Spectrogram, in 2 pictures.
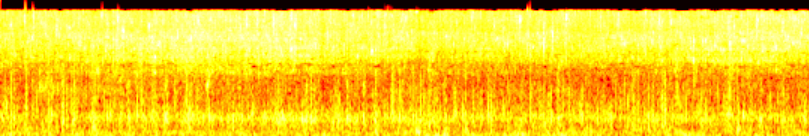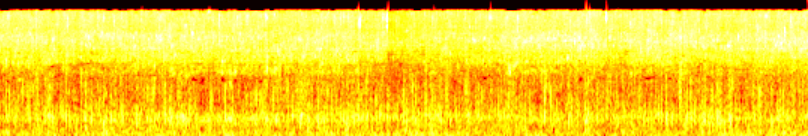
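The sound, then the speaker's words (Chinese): Liquid bubbling close against the ear: a steady, dense fizzing and popping that stays even in level for about eleven seconds, with no voices. “它现在就是和你的耳朵进行接触了，它在冒泡。”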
